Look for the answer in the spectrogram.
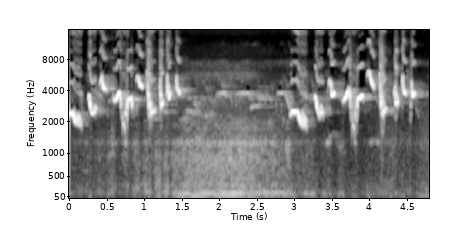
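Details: Fast, dense nembak rapat song of an oriental magpie-robin, used as training for young birds: two bursts of rapid, piercing twisting notes separated by a short pause of soft background noise.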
